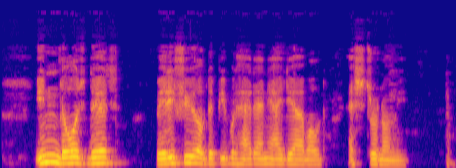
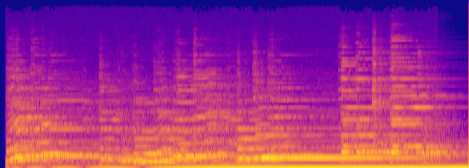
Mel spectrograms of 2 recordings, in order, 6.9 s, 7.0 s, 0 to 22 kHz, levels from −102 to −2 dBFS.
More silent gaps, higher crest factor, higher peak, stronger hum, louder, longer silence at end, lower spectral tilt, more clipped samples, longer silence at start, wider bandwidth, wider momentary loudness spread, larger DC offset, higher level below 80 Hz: neither; first, 16 dB vs 10 dB; about the same, -2 dBFS vs -2 dBFS; neither; first, -17 LUFS vs -21 LUFS; about the same, 0.1 s vs 0 s; about the same, -7.5 dB/octave vs -7.5 dB/octave; neither; first, 0.55 s vs 0.05 s; second, 7.4 kHz vs 9 kHz; first, 14 LU vs 11 LU; neither; second, -56 dBFS vs -46 dBFS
